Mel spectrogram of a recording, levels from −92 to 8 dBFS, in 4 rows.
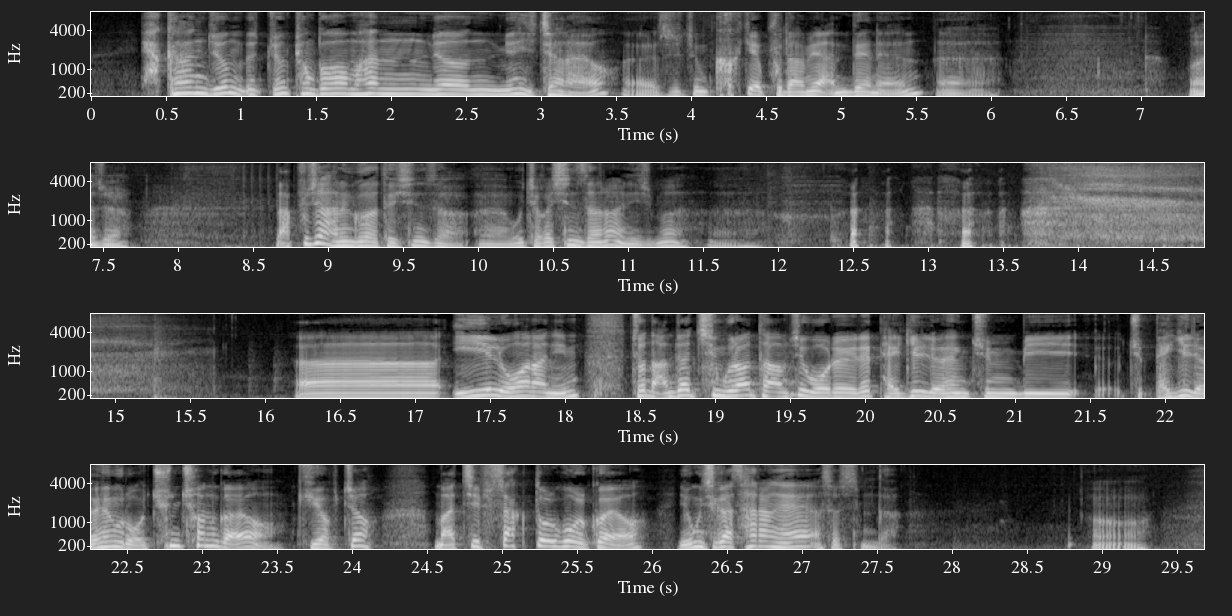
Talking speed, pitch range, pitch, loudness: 220 characters per minute, 120-170 Hz, 135 Hz, -14 LUFS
